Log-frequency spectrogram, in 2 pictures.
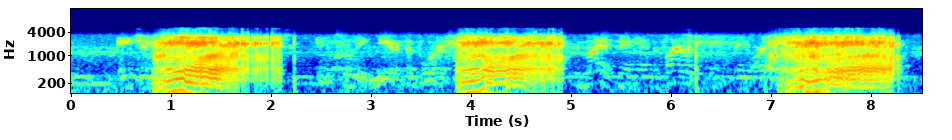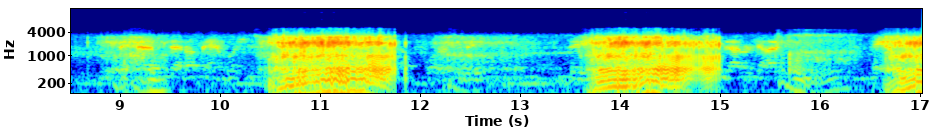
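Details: Loud, rattling snores on each in-breath at about 19 breaths a minute, with quieter out-breaths between; the uploader's own heavy snoring.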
